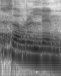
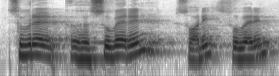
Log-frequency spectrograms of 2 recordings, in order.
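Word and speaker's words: suberin: It also have सब्रिलिन। यानी cortex और cork जहाँ पर प्रेजेंट है वहाँ एक और चीज़ होती है जिसको कहते हैं सुबरलिन। सुबेरिन, प्रोनाउंसिएशन गलत कर दिया मैंने, सुबेरिन, जो किस में हेल्प करती है?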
